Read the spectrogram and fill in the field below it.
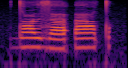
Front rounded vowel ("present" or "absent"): present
